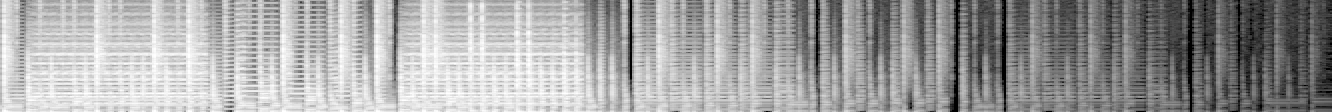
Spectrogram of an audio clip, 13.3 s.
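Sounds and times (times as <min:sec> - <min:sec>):
level game music: 0:00.0 - 0:08.1.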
